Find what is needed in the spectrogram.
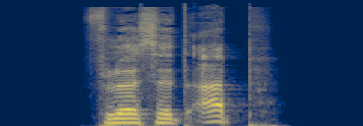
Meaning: second-person plural subjunctive II of abfließen
- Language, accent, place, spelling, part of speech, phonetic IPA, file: German, Germany, Berlin, flösset ab, verb, [ˌflœsət ˈap], De-flösset ab.ogg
